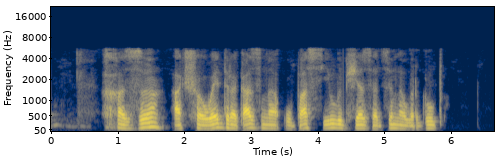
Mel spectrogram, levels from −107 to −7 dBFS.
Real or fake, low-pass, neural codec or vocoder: real; 5.4 kHz; none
